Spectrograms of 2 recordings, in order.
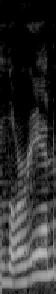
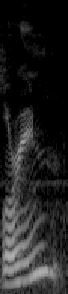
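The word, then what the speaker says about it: Laurien: lorien baron laurene berenson i keep wanting to say lorien but i believe it's pronounced laureen this is a melanie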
